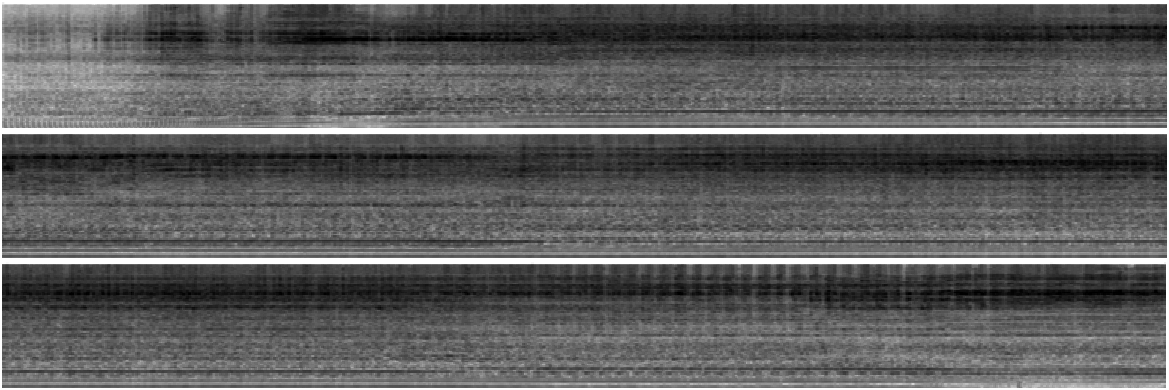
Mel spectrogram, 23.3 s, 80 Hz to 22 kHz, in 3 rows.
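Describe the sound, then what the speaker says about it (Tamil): A TVS XL 100 motorcycle engine starts and revs steadily higher, a loud continuous mechanical drone with rising pitch that holds near and strong throughout, with no talking. "வண்டியை ஸ்டார்ட் பண்ணிவிட்டு இப்போ வந்து கொஞ்சம் படிப்படியாக வந்து ஸ்பீடு ஏற்றலாம்."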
